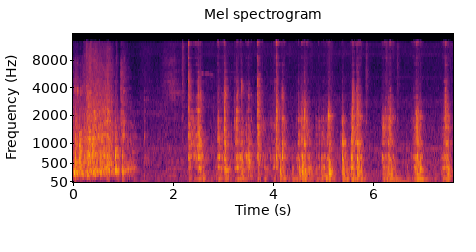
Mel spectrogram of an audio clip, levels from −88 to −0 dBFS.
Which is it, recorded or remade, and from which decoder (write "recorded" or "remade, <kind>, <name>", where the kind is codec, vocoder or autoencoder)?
recorded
